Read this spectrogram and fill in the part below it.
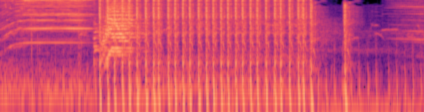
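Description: A minigun fires in a rapid, rattling burst.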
